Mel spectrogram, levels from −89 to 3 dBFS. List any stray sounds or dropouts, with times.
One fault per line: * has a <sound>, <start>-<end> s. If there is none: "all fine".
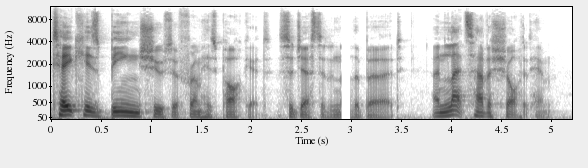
* has a dropout, 2.9-3.0 s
